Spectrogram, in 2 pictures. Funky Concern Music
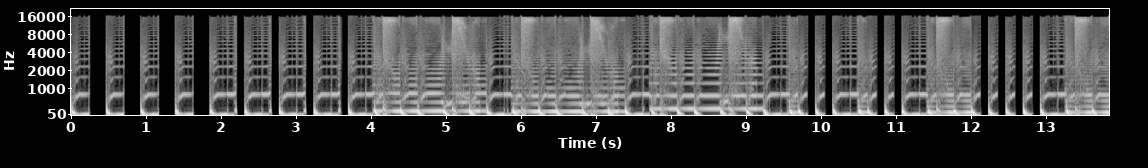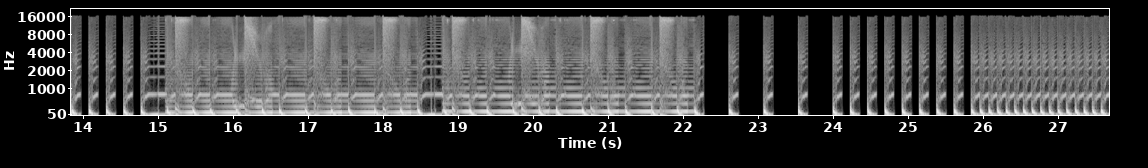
0:00.1 0:12.4, 0:13.0 0:14.2, 0:14.8 0:22.2

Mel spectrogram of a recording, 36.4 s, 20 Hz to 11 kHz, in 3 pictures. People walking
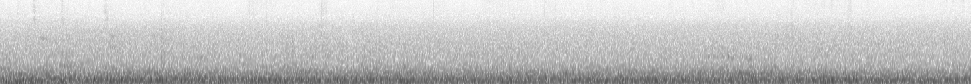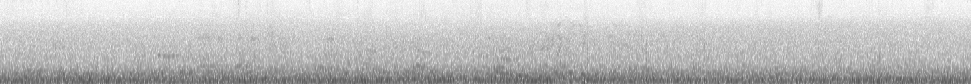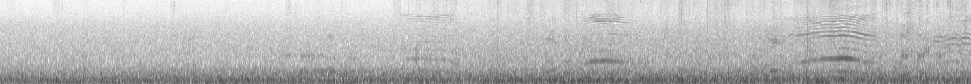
0:29.0 0:36.4

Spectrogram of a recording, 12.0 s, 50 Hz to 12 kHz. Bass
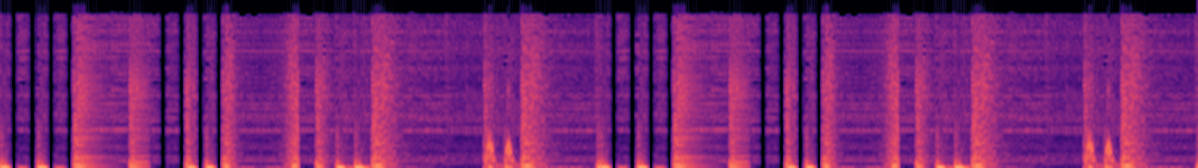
0:02.2 0:07.4, 0:08.2 0:11.9

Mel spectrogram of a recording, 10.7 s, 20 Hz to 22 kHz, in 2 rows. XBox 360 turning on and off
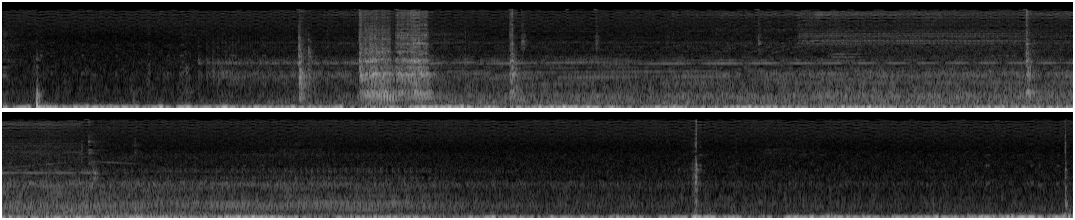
0:00.9 0:08.2

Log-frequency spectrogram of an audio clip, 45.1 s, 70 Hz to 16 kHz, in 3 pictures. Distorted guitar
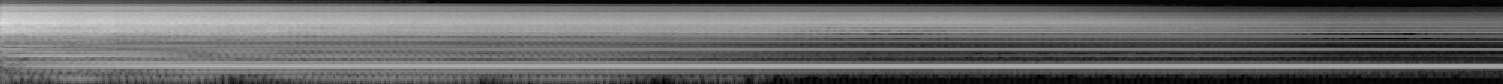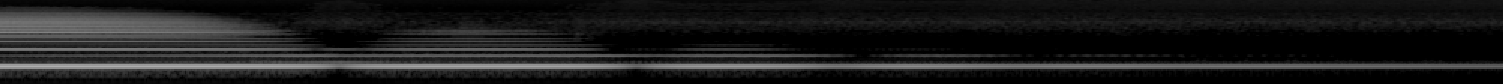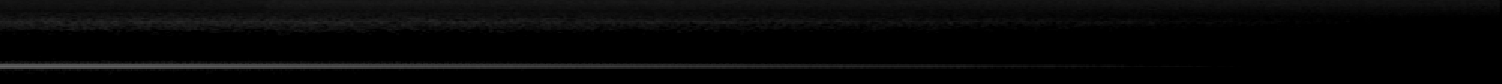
0:00.0 0:18.1

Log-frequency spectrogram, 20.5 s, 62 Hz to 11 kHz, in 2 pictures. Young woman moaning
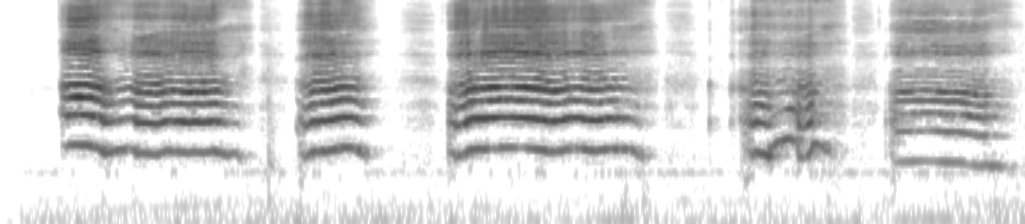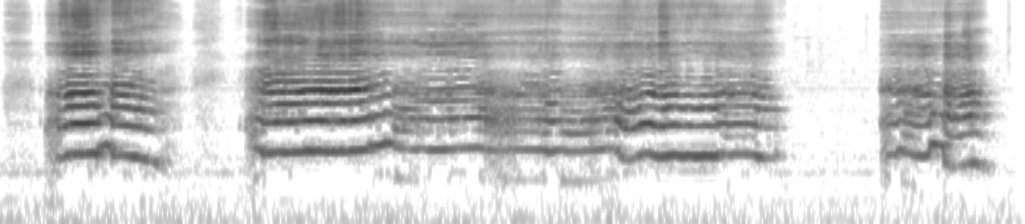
0:04.5 0:06.6, 0:07.4 0:12.0, 0:12.7 0:18.1, 0:19.1 0:20.2

